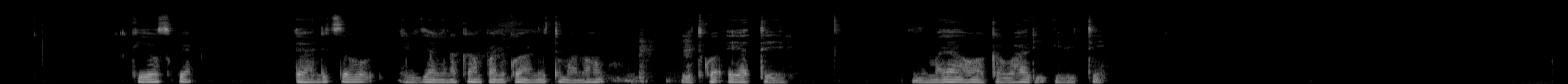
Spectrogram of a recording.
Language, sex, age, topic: Kinyarwanda, male, 36-49, finance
